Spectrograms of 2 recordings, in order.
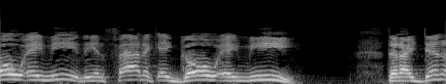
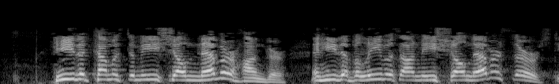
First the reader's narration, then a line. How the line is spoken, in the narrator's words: he said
